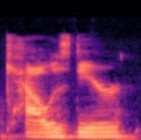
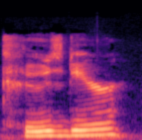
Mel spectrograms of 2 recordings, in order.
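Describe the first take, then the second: First: The name's vowel sounds like the word 'cow'. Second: The name's vowel does not sound like 'cow'. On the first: "a cow deer?" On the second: "I say Coues just because it doesn't sound weird"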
